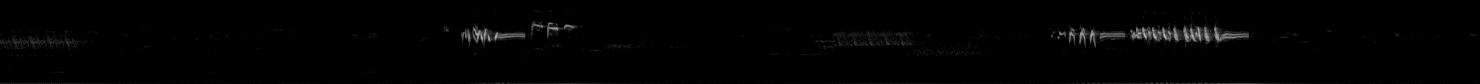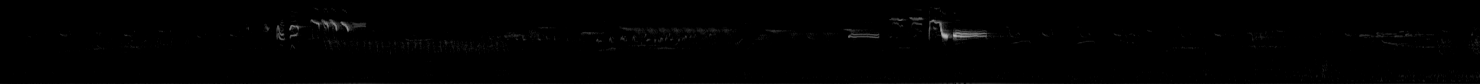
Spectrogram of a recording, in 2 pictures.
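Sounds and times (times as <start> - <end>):
European robin Erithacus rubecula singing in spring: 4.4 - 6.1, 10.5 - 13.7, 15.2 - 29.6.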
